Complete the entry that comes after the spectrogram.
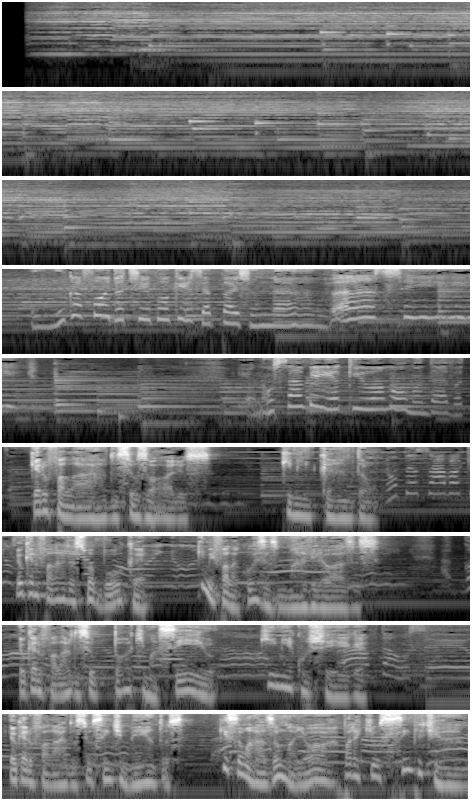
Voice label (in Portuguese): aniver esposa, Telemensagem de Aniversário de Esposa – Voz Masculina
